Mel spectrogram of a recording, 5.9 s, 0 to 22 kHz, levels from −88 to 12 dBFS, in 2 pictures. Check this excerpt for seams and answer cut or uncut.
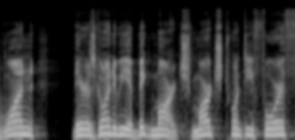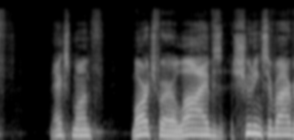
uncut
